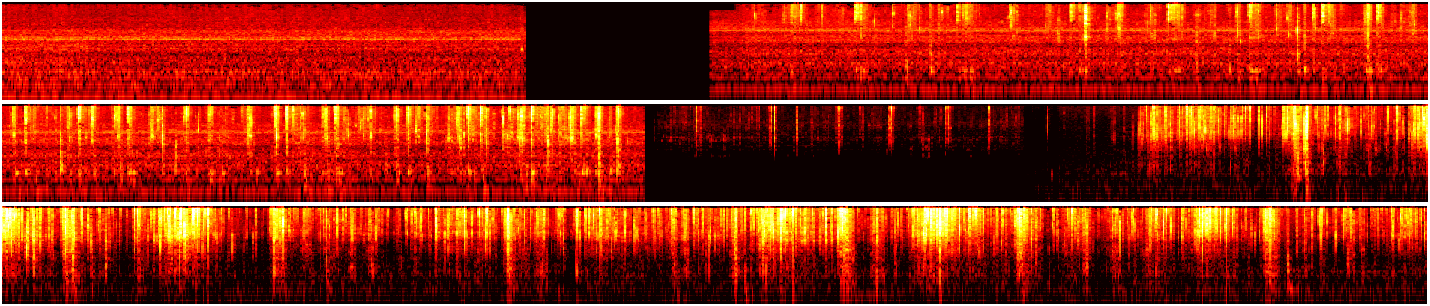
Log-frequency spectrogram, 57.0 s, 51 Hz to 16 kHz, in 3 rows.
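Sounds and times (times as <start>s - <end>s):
slime squished by hand: 9.9s - 27.6s, 34.0s - 57.0s.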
